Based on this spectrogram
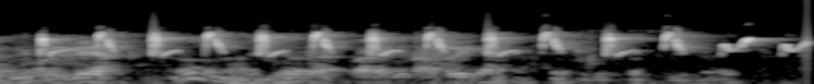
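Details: Madura long-tailed shrike kept in a cage, repeating a quick whistled phrase about four times a second, each a sharp high note falling into a short slurred tail, while men talk quietly underneath.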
